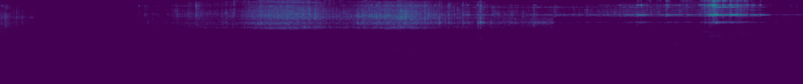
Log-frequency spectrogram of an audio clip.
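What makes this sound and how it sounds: A clear glass tumbler partly filled with peppercorns is tilted and shaken so the peppercorns rattle, and it is tapped with the nails. After a brief tick and a short silence, a soft, bright, hissing rattle swells and shifts, with no low end at all. It ends in a few sharp, high glassy taps that ring briefly before fading out.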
